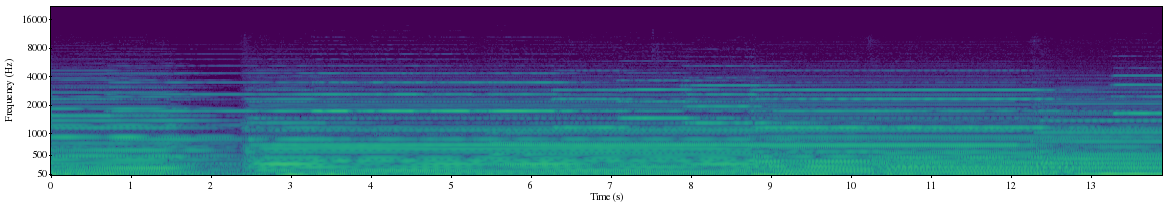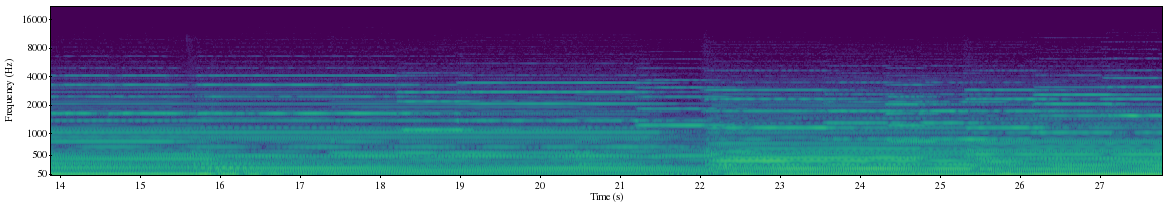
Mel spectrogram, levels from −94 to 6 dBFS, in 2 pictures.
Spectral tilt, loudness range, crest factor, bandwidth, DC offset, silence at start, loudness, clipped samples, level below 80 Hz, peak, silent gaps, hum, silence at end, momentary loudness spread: -7.5 dB/octave; 3 LU; 14 dB; 7 kHz; under 0.1%; 0 s; -30 LUFS; under 0.1%; -34 dBFS; -14 dBFS; none; none; 0 s; 4 LU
